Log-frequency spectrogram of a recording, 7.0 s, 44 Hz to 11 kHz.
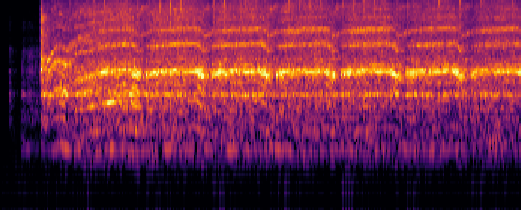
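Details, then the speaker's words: Jeep XJ cranking with spark plugs out for a compression test, cylinders tested six to one; steady starter whine with an even pulse just under once a second, engine turns freely; reading about 125–130 psi on number six. "okay next up we're going to do a compression test but first we need to call in a little helper in order to turn turn over the motor as we uh do that compression test"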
